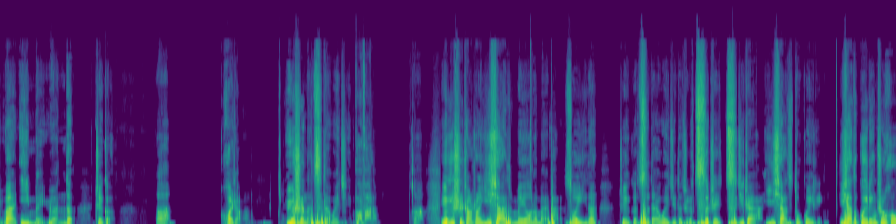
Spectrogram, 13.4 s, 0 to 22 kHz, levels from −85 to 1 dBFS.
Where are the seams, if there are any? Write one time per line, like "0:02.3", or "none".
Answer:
0:06.6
